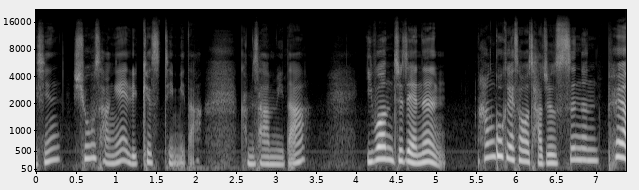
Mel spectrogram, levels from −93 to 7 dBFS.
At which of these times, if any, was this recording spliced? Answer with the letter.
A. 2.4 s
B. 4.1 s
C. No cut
C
